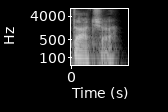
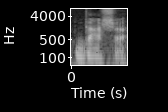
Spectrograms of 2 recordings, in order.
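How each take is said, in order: First: The middle consonant is a 'ch' sound. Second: The middle consonant is a soft 'sh' sound. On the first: The speaker calls it right. "but it is dacha" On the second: The speaker calls it wrong. "I mispronounced the word dacha, and I said it as dasha"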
